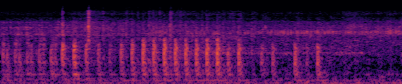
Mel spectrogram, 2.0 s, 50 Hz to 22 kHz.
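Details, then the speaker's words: John Deere 1025R subcompact tractor at 200-hour service, engine off, key one click after fuel filter change: quick pulsing electric fuel pump buzz priming and filling the new filter; normal. "since we've changed fuel filters now we need to prime the fuel system and you do that by turning the key one click"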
